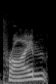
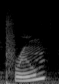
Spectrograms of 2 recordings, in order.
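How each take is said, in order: First: The vowel sounds like 'eye'. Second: The vowel sounds like 'oo'. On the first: "instead of saying Twitch Prime" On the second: "I pronounce things in a fucked up way"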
